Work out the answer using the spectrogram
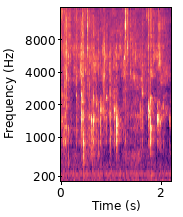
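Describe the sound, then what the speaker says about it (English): Water overflowing and trickling back down into a small Back to the Roots aquaponics fish tank, soft scattered drips and splashes, faint and close, over a low steady pump hum. "it overflows and drains back down into the tank, so it's a constant cycle"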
